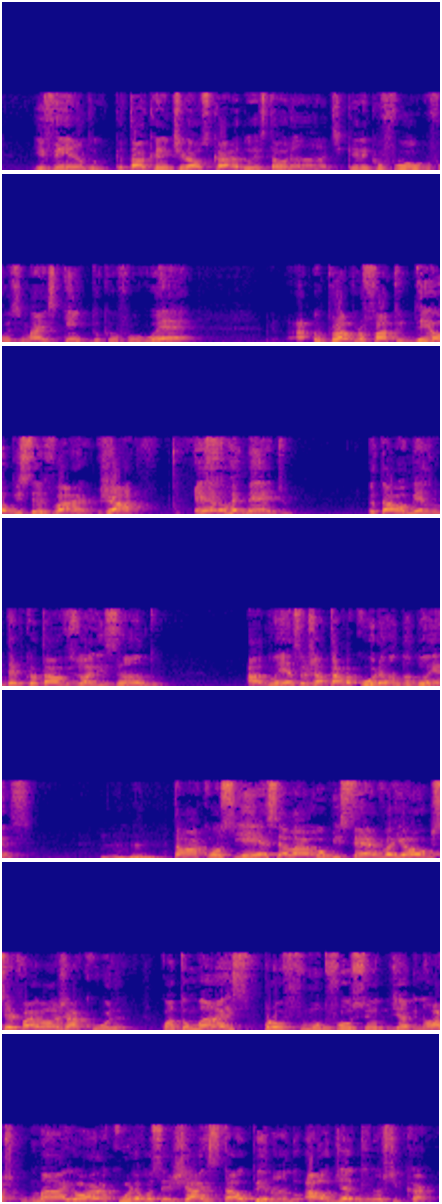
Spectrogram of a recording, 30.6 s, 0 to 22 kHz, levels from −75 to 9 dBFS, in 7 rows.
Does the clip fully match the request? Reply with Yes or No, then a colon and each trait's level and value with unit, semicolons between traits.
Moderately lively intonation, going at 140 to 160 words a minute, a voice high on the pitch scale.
No: wide, 5.8 semitones; average, 155 wpm; high, 235 Hz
